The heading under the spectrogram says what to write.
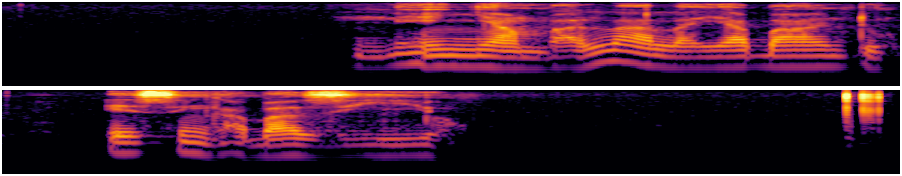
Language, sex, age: Xhosa, male, 20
